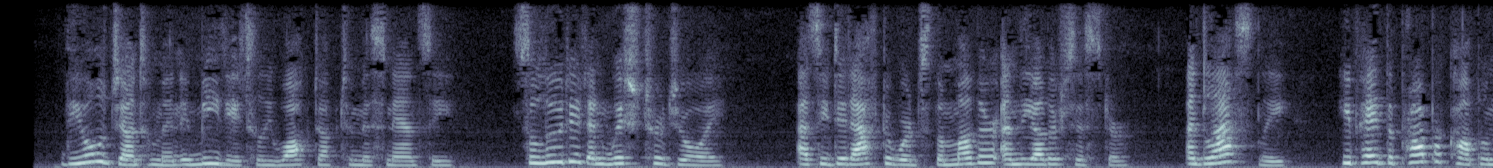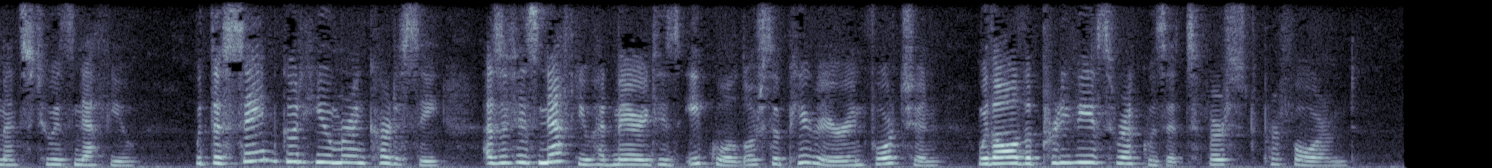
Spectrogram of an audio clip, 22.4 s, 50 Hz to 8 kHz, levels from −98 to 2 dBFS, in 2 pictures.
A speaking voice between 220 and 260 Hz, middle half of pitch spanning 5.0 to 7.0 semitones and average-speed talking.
Yes: very high, 250 Hz; average, 5.3 semitones; average, 160 wpm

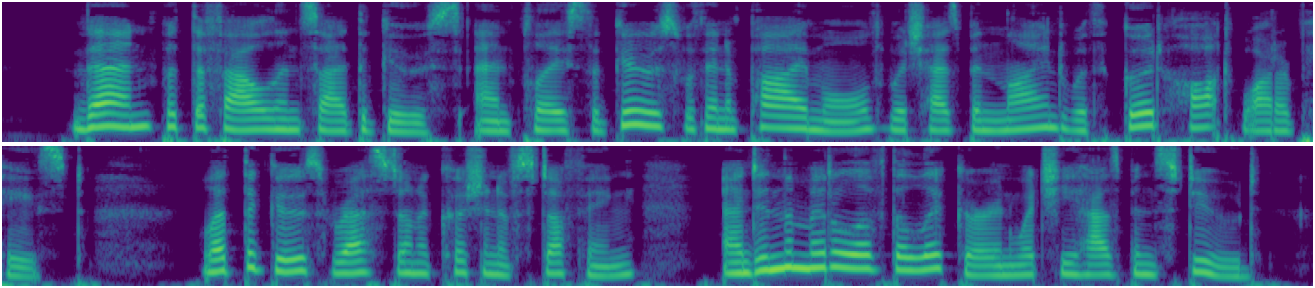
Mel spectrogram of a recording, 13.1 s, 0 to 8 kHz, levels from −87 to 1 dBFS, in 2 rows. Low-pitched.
No: high, 190 Hz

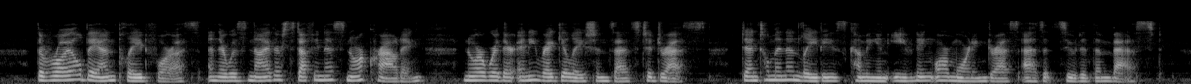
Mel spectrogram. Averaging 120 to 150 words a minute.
No: average, 175 wpm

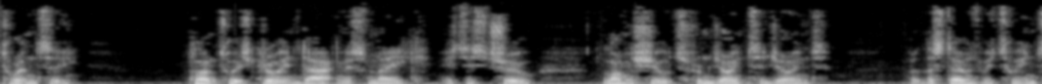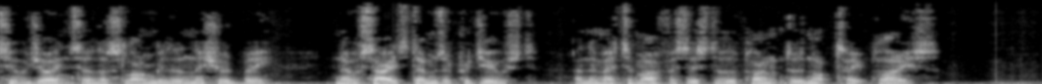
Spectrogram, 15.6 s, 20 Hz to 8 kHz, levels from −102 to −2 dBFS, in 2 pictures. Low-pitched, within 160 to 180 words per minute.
Yes: very low, 95 Hz; average, 165 wpm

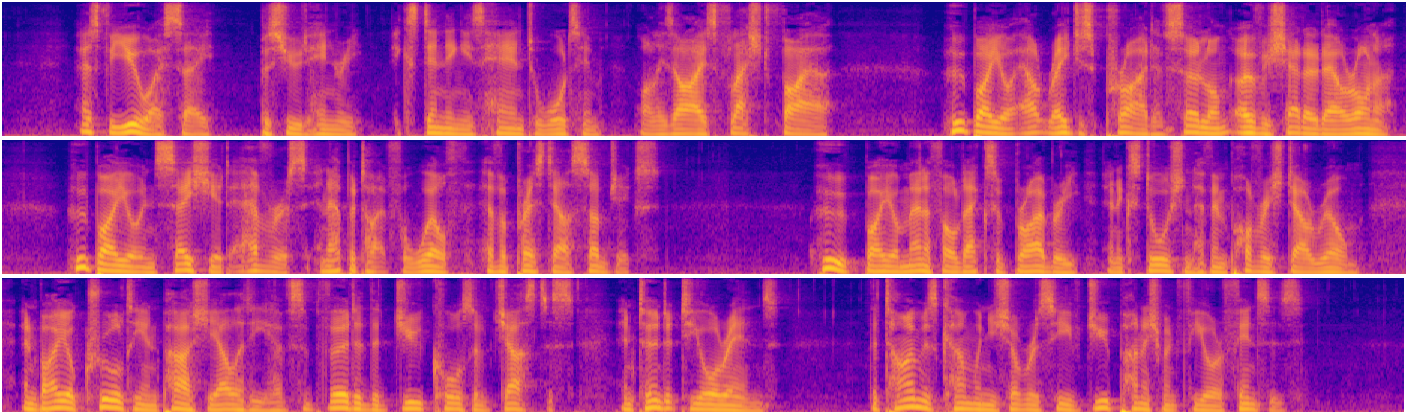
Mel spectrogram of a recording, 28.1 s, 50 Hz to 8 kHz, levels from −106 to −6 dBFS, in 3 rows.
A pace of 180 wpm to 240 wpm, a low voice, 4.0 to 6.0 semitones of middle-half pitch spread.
Yes: average, 185 wpm; low, 115 Hz; average, 4.3 semitones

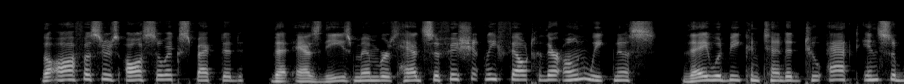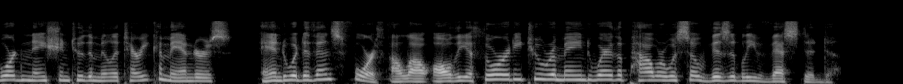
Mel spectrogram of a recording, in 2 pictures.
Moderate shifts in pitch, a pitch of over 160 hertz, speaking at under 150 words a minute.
Yes: average, 3.8 semitones; high, 190 Hz; average, 140 wpm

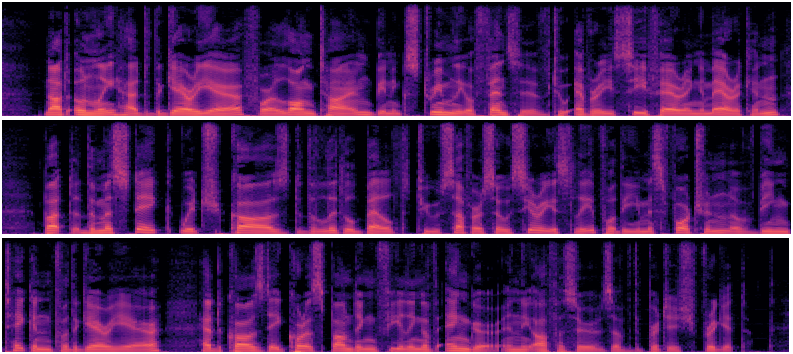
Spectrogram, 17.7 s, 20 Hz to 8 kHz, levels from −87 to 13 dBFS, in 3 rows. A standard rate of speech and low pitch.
Yes: average, 170 wpm; low, 125 Hz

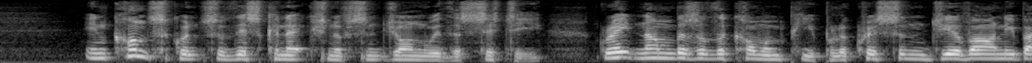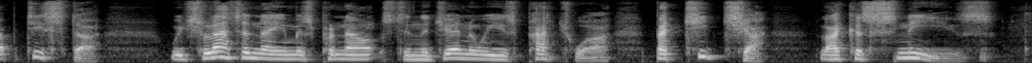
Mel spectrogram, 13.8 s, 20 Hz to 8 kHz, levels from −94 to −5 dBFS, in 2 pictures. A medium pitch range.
Yes: average, 4.2 semitones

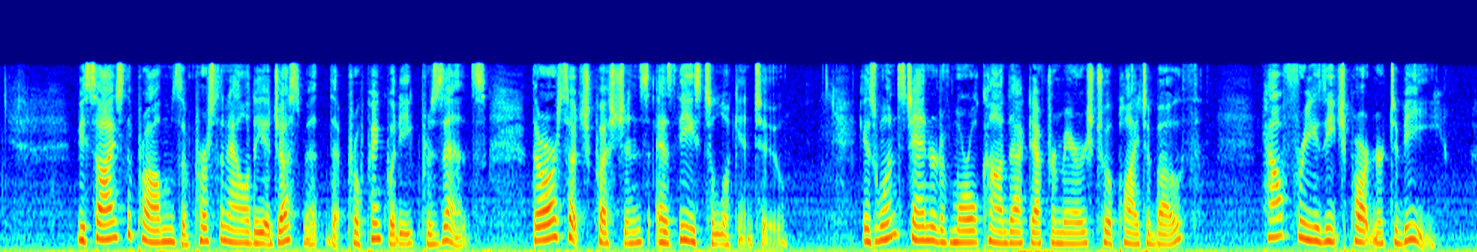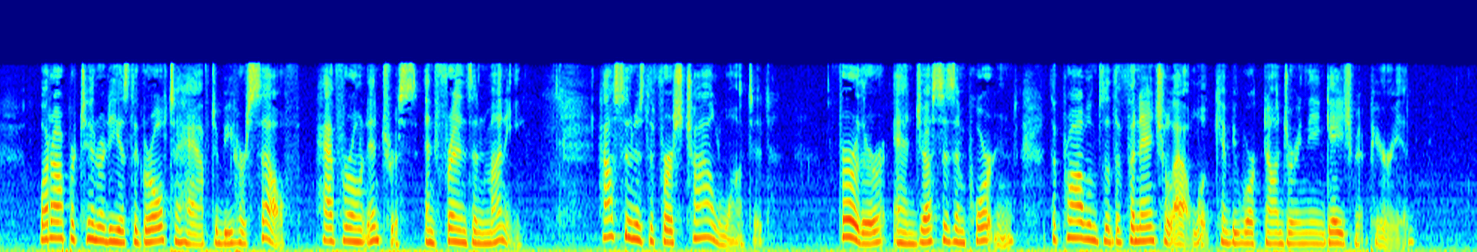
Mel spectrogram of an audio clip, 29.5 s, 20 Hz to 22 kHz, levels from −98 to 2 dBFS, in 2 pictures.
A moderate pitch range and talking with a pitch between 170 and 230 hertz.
Yes: average, 4.4 semitones; high, 190 Hz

